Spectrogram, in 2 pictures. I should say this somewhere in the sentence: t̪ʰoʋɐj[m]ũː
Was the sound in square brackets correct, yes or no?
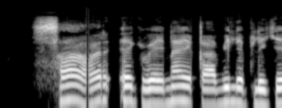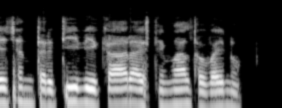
no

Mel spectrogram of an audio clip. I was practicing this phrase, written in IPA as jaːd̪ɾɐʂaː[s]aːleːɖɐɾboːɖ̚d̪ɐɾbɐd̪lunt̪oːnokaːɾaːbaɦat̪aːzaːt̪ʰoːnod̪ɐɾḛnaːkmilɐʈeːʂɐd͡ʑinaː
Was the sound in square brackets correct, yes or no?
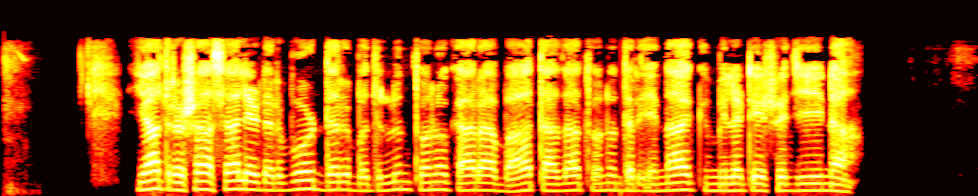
yes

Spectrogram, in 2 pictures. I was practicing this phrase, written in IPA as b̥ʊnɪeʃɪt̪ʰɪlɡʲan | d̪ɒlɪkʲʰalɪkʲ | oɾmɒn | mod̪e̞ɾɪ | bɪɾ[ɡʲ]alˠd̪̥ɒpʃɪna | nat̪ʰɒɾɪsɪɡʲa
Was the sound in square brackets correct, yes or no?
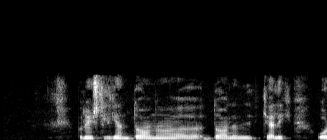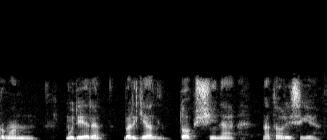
yes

